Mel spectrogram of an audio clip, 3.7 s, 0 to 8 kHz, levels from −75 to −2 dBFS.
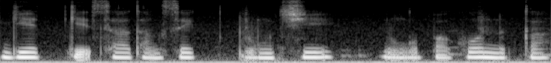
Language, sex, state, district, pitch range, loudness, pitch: Garo, female, Meghalaya, West Garo Hills, 175-195 Hz, -15 LUFS, 185 Hz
